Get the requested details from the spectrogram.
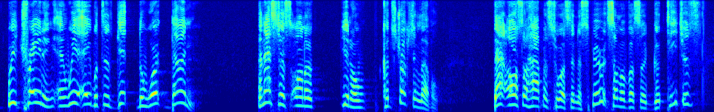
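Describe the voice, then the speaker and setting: A man with a high pitch and lively intonation talks at a moderate pace, broken by long, frequent pauses. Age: 50s. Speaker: bishop preacher. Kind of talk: sermon. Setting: church congregation, also streamed. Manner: halting, repeats words.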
